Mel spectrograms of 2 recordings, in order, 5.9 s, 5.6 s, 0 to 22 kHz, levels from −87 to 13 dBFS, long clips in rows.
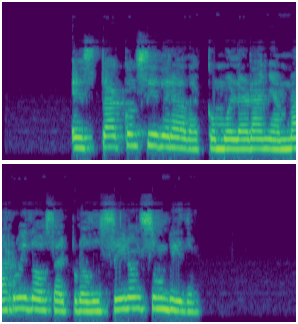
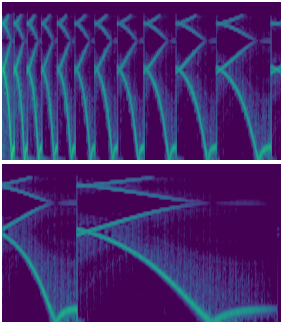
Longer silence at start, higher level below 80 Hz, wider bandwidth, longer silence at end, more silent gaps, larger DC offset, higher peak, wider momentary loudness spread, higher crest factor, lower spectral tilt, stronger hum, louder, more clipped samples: first, 0.7 s vs 0 s; second, -58 dBFS vs -44 dBFS; second, 9.2 kHz vs 16 kHz; first, 0.95 s vs 0.1 s; neither; neither; first, -2 dBFS vs -12 dBFS; second, 4 LU vs 9 LU; second, 10 dB vs 20 dB; first, -4.5 dB/octave vs -2.5 dB/octave; neither; first, -11 LUFS vs -30 LUFS; neither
